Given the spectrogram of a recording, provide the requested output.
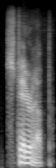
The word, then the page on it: stirrup: American English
